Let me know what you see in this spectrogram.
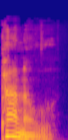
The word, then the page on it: panel: British English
